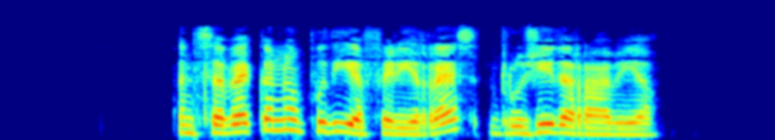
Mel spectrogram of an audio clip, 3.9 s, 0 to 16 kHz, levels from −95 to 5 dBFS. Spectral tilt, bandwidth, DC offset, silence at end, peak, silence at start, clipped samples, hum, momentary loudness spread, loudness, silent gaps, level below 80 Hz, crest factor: -5 dB/octave; 7.8 kHz; under 0.1%; 0.6 s; -4 dBFS; 0.9 s; under 0.1%; none; 10 LU; -19 LUFS; none; -66 dBFS; 18 dB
